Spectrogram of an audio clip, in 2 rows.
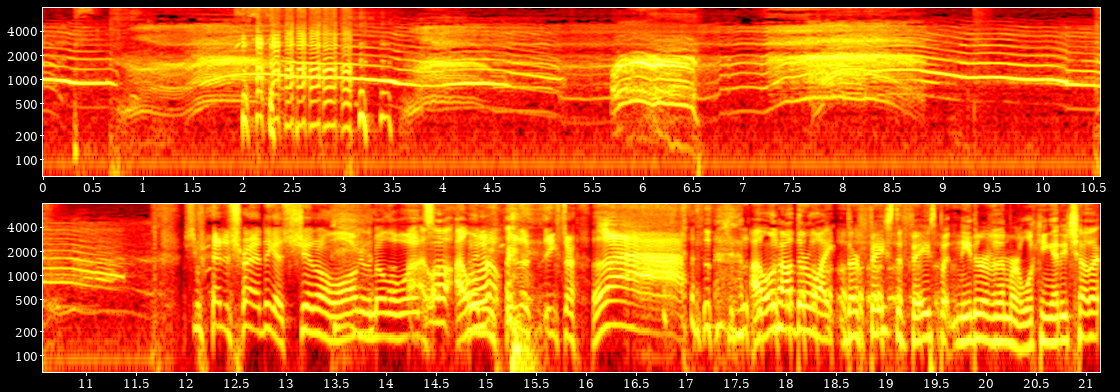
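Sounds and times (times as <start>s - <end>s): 
cats growling at each other: 0.0s - 11.5s
laughter: 1.9s - 3.9s, 13.6s - 19.8s
speech: 12.2s - 21.1s.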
